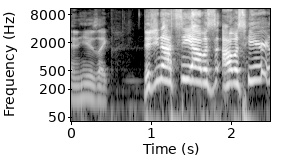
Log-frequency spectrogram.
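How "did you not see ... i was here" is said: very loud, very high, shrill angry yell. Retelling an encounter, imitating Eric pissed off. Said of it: "he's all pissed off".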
